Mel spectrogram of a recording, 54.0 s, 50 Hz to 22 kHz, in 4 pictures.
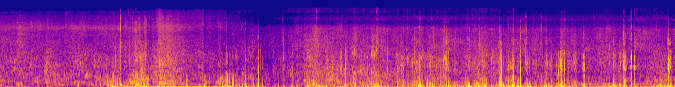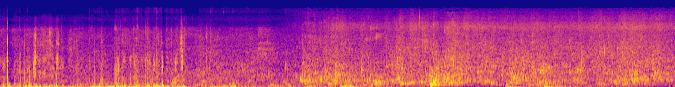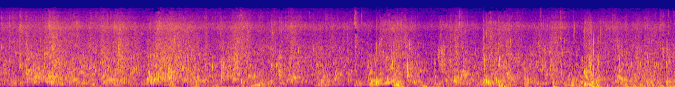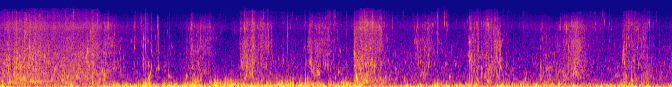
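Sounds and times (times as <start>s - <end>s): paddle strokes: 0.0s - 53.9s
water splashing against rock walls: 0.0s - 53.9s
wind rumble on microphone: 2.1s - 22.0s, 35.0s - 53.9s.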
